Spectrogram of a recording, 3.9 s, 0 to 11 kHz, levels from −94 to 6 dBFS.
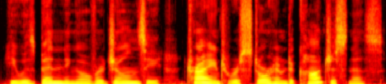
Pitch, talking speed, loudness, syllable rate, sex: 185 Hz, 170 wpm, -18 LUFS, 5.4 syllables/s, female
